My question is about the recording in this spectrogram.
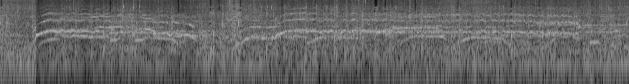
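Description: Several riders screaming in long, overlapping rising-and-falling cries over the steady rumble of a steel roller coaster train running through its track.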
